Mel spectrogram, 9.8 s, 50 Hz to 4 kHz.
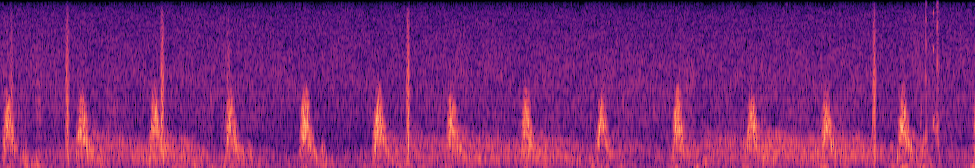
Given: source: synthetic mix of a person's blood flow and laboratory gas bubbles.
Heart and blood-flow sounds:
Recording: Doppler ultrasound of blood flow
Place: subclavian vein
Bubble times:
9.18-9.44 s: bubbles
From the record:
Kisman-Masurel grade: 111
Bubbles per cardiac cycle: 1 to 2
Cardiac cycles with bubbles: 1 to 10%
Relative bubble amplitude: barely perceptible (0.100 to 0.250)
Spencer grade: 1 (occasional bubble signal discernible with the cardiac motion signal, with majority of cardiac periods free of bubbles)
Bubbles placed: anywhere in the cardiac cycle

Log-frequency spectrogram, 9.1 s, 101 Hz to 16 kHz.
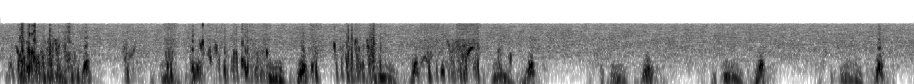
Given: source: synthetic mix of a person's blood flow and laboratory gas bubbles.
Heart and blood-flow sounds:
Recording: Doppler ultrasound of blood flow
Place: precordium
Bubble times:
0.03-0.82 s: bubbles
1.22-1.40 s: bubbles
1.64-1.76 s: bubbles
1.90-2.71 s: bubbles
3.09-3.21 s: bubbles
3.30-3.85 s: bubbles
4.20-4.83 s: bubbles
4.96-5.04 s: bubbles
5.08-5.14 s: bubbles
From the record:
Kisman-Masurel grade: 332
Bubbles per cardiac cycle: rolling drumbeat, 9 or more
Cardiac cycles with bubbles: 50 to 99%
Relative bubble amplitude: moderate (0.250 to 0.450)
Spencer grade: 3 (all of the cardiac periods contain showers or single bubble signals, but not dominating or overriding the cardiac motion signals)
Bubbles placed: only in the low amplitude regions of the cardiac cycle

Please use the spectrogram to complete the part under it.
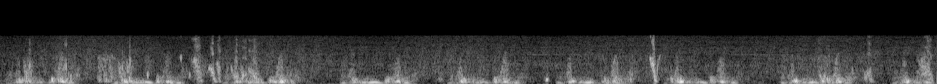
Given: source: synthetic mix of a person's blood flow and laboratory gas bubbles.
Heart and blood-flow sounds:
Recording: Doppler ultrasound of blood flow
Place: precordium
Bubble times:
0.23-0.38 s: bubbles
0.52-0.76 s: bubbles
0.96-1.38 s: bubbles
1.45-1.52 s: bubbles
1.78-2.64 s: bubbles
5.43-5.52 s: bubbles
6.28-6.34 s: bubbles
6.46-6.62 s: bubbles
6.69-6.78 s: bubbles
8.16-8.30 s: bubbles
8.62-8.75 s: bubbles
9.15-9.34 s: bubbles
From the record:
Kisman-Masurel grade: 232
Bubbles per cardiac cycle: several, 3 to 8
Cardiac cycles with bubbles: 50 to 99%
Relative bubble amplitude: moderate (0.250 to 0.450)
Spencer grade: 3 (all of the cardiac periods contain showers or single bubble signals, but not dominating or overriding the cardiac motion signals)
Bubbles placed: only in the low amplitude regions of the cardiac cycle

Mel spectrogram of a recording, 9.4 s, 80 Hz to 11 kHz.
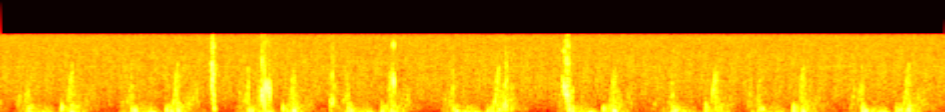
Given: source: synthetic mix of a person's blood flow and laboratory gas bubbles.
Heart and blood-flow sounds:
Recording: Doppler ultrasound of blood flow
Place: precordium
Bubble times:
2.10-2.18 s: bubbles
2.57-2.73 s: bubbles
3.28-3.36 s: bubbles
3.90-3.97 s: bubbles
5.01-5.13 s: bubbles
5.61-5.74 s: bubbles
From the record:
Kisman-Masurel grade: 123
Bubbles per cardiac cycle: 1 to 2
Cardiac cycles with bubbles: 10 to 50%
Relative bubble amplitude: loud (0.450 to 0.775)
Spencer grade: 2 (many but less than half of the cardiac periods contain bubble signals, singularly or in groups)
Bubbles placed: only in the low amplitude regions of the cardiac cycle

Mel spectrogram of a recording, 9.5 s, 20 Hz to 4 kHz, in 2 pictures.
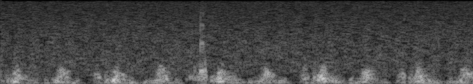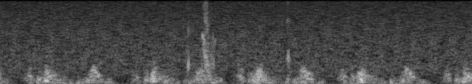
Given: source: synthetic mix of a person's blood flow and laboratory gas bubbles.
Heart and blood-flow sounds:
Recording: Doppler ultrasound of blood flow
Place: precordium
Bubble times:
1.62-1.73 s: bubbles
1.85-2.10 s: bubbles
6.58-6.65 s: bubbles
6.73-6.91 s: bubbles
7.58-7.64 s: bubbles
From the record:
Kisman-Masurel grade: 122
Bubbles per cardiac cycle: 1 to 2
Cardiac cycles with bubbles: 10 to 50%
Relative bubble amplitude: moderate (0.250 to 0.450)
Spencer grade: 2 (many but less than half of the cardiac periods contain bubble signals, singularly or in groups)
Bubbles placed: only in the low amplitude regions of the cardiac cycle

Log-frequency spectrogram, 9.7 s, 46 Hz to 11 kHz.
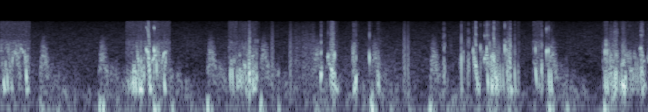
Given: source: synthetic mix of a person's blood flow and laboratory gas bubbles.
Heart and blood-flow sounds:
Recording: Doppler ultrasound of blood flow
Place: subclavian vein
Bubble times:
0.00-0.45 s: bubbles
1.89-2.55 s: bubbles
3.42-3.89 s: bubbles
4.77-5.08 s: bubbles
5.26-5.38 s: bubbles
5.50-5.58 s: bubbles
5.63-5.71 s: bubbles
6.88-6.98 s: bubbles
7.06-7.79 s: bubbles
7.99-8.31 s: bubbles
9.03-9.73 s: bubbles
From the record:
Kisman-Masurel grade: 233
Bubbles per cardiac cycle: several, 3 to 8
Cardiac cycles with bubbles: 50 to 99%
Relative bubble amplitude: loud (0.450 to 0.775)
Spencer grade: 3 (all of the cardiac periods contain showers or single bubble signals, but not dominating or overriding the cardiac motion signals)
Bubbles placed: anywhere in the cardiac cycle

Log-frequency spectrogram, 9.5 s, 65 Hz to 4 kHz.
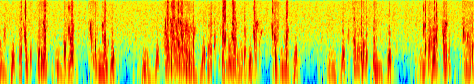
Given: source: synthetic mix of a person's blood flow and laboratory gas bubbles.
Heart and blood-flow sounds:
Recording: Doppler ultrasound of blood flow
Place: precordium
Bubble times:
0.00-0.12 s: bubbles
0.37-0.66 s: bubbles
0.74-0.98 s: bubbles
1.26-1.50 s: bubbles
1.77-1.96 s: bubbles
2.03-2.18 s: bubbles
3.26-3.92 s: bubbles
4.13-4.33 s: bubbles
4.36-4.95 s: bubbles
5.05-5.26 s: bubbles
5.42-5.58 s: bubbles
5.67-5.80 s: bubbles
6.95-7.01 s: bubbles
7.04-7.37 s: bubbles
7.45-7.56 s: bubbles
8.44-8.77 s: bubbles
8.82-9.03 s: bubbles
9.23-9.50 s: bubbles
From the record:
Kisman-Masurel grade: 333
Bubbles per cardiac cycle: rolling drumbeat, 9 or more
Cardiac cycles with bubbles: 50 to 99%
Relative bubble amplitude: loud (0.450 to 0.775)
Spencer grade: 3 (all of the cardiac periods contain showers or single bubble signals, but not dominating or overriding the cardiac motion signals)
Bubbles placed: only in the low amplitude regions of the cardiac cycle

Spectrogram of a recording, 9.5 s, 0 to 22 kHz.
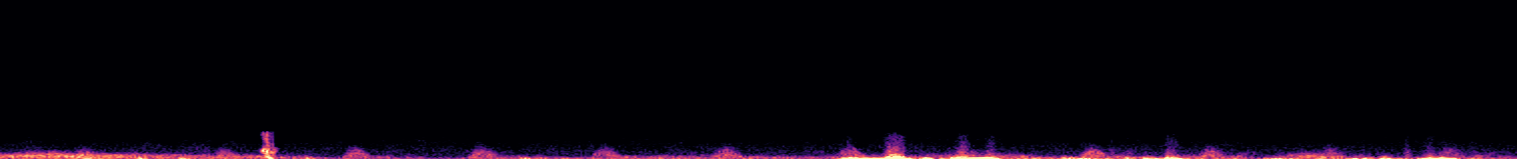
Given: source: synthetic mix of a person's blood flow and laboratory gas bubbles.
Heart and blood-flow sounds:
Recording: Doppler ultrasound of blood flow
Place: subclavian vein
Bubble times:
1.62-1.74 s: bubbles
From the record:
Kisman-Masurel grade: 123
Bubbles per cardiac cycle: 1 to 2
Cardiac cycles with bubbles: 10 to 50%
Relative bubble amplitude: loud (0.450 to 0.775)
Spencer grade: 2 (many but less than half of the cardiac periods contain bubble signals, singularly or in groups)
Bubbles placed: anywhere in the cardiac cycle

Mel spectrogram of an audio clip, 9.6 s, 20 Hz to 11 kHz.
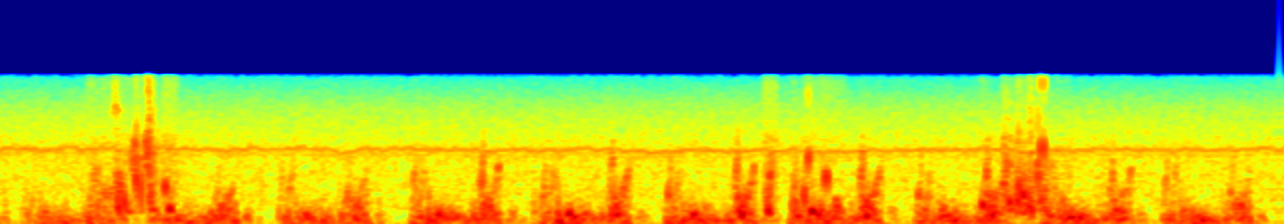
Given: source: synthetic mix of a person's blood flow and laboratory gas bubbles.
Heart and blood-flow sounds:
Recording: Doppler ultrasound of blood flow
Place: precordium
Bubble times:
0.68-1.39 s: bubbles
5.76-5.88 s: bubbles
5.96-6.38 s: bubbles
7.38-7.49 s: bubbles
7.55-8.08 s: bubbles
From the record:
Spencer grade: 2 (many but less than half of the cardiac periods contain bubble signals, singularly or in groups)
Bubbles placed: anywhere in the cardiac cycle

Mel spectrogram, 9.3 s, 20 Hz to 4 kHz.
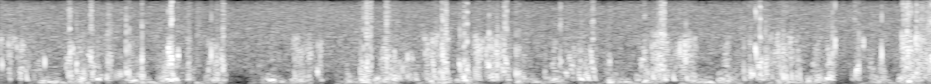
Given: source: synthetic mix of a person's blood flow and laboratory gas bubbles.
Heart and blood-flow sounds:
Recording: Doppler ultrasound of blood flow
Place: precordium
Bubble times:
0.00-0.37 s: bubbles
0.41-0.48 s: bubbles
0.64-1.47 s: bubbles
1.54-1.81 s: bubbles
1.84-1.97 s: bubbles
2.04-2.27 s: bubbles
2.64-2.77 s: bubbles
2.91-3.29 s: bubbles
3.57-3.74 s: bubbles
3.84-5.29 s: bubbles
5.43-5.49 s: bubbles
5.58-6.00 s: bubbles
6.07-6.12 s: bubbles
6.37-6.99 s: bubbles
7.40-8.04 s: bubbles
8.13-8.39 s: bubbles
8.49-8.67 s: bubbles
8.77-8.88 s: bubbles
8.99-9.32 s: bubbles
From the record:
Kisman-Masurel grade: 343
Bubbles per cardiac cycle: rolling drumbeat, 9 or more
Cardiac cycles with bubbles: 100%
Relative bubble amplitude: loud (0.450 to 0.775)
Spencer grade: 3 (all of the cardiac periods contain showers or single bubble signals, but not dominating or overriding the cardiac motion signals)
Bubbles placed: anywhere in the cardiac cycle

